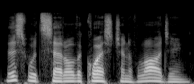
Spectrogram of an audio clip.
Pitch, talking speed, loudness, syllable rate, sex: 140 Hz, 215 wpm, -17 LUFS, 5.5 syllables/s, male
